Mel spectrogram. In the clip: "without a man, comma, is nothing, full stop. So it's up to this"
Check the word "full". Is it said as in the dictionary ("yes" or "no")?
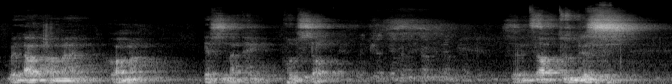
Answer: no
